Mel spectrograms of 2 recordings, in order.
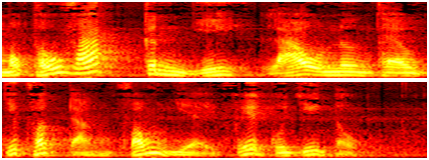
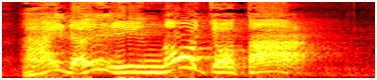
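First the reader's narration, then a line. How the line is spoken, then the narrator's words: Deep heavy roar. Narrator (Vietnamese): Lão ta nặng trầm quát lớn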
